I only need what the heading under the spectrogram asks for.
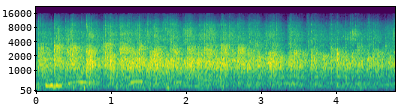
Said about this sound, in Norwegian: Oi, vi klapper da.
